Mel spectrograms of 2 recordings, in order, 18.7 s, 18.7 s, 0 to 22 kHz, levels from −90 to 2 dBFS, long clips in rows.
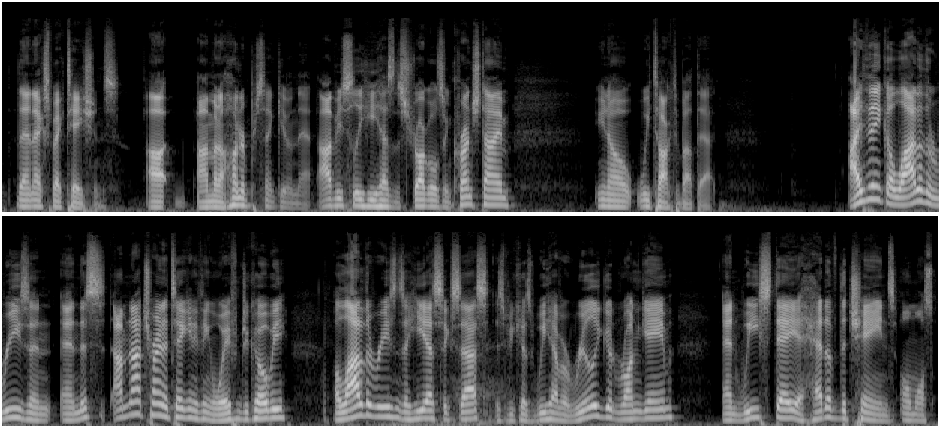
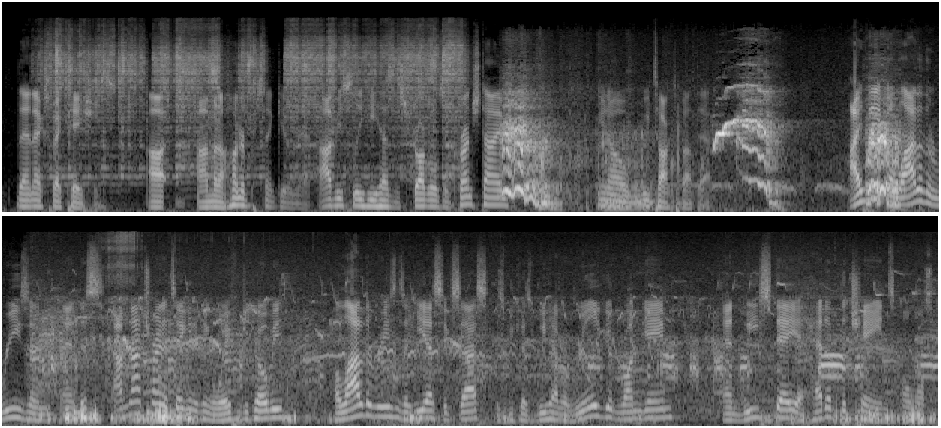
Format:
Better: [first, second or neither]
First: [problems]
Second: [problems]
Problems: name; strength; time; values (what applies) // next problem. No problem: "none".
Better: first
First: none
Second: animal sounds; very loud; throughout; 3 dB above the speech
